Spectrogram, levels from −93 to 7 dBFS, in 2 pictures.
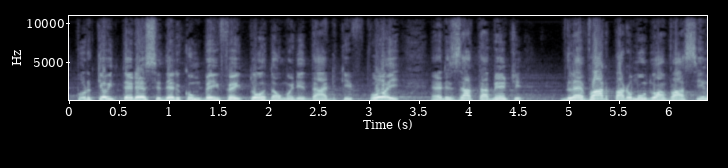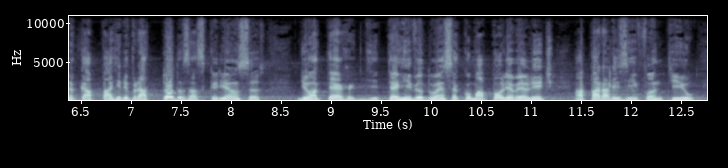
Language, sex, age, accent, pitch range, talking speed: Portuguese, male, 60-79, Brazilian, 165-215 Hz, 160 wpm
